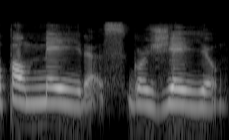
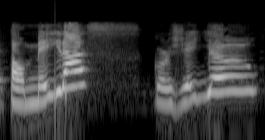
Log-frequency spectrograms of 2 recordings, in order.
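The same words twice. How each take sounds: First: PalMEIras, gorJEIam, slow, low and falling; "palmeiras, gorjeiam" stretched on MEI and JEI; stress on second-last syllable. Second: PalmeiRAS, gorjeIAM, final syllables stretched and rising; "palmeiras, gorjeiam" with the last syllable drawn out and stressed; wrong stress on last syllable. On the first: Teacher showing the true tonic, stressing MEI in "palmeiras", JEI in "gorjeiam". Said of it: "A sílaba tônica tá aqui". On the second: Teacher testing where the tonic falls, stressing final syllables of "palmeiras, gorjeiam". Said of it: "Qual é a sílaba tônica?".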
